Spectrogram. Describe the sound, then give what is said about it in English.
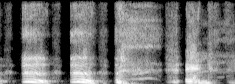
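A voice imitates a man breathing super heavily in bed at night, with a series of loud, strained, voiced huffs and groans in a steady, labored rhythm. “it's him breathing like super heavy”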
